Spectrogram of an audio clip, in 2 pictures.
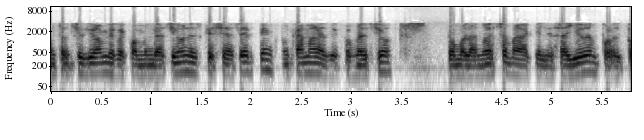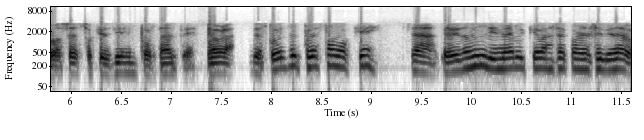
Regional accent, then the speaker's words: Mexico; also born or lived in Illinois; Como mexicano, como mexicano y latino

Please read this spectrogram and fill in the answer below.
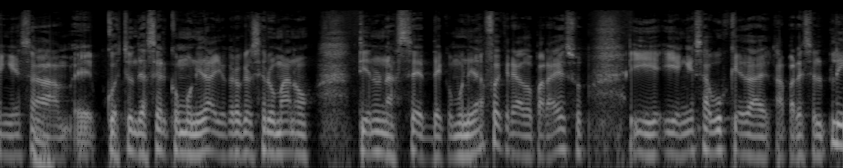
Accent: Cuba; moved away as an adult; also born or lived in Quito, Ecuador; Salí a los 21 años de Cuba, eh, después de haber terminado

